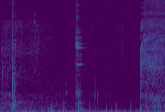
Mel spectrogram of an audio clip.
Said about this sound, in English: Okay, quick water break because I feel like I feel like I'm like clicking when I'm talking.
